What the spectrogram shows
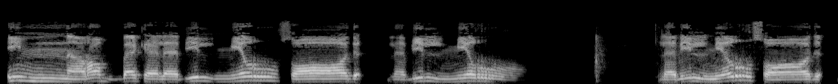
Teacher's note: يبقى هنا الراء تفخم نظرا للصاد التي بعدها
